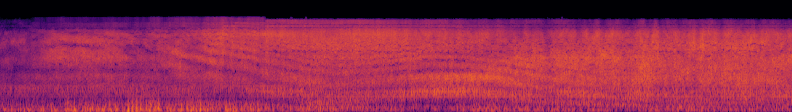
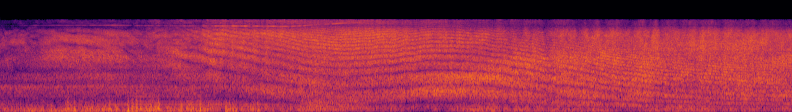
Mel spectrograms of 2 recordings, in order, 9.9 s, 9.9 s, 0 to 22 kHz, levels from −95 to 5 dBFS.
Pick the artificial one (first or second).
first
